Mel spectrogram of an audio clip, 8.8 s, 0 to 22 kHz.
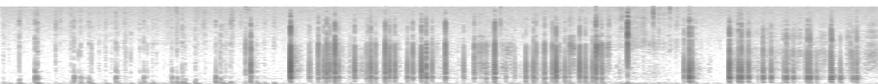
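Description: A thick hardcover book with a printed cardboard cover is held in both hands while fingertips and nails tap its cover and edges. The quiet, dry taps and light scratches come in rapid, uneven clusters, with a few sharper knocks near 3 and 7 seconds. Each tap dies away almost instantly, with a muffled, mid-low tone.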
